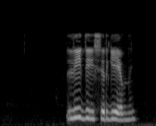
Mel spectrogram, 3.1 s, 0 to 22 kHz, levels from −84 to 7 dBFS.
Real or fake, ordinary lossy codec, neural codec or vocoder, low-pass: real; Opus, 64 kbps; none; 7.2 kHz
